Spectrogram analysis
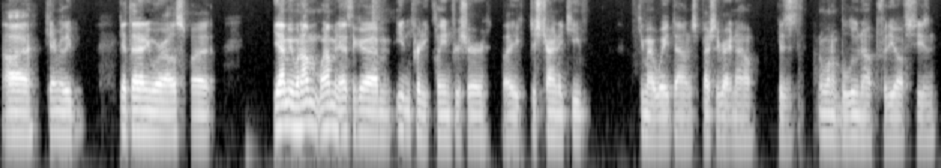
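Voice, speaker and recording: A young man with a fairly low voice answers questions on a casual podcast. He talks in a relaxed way, keeps his answers short and fills gaps with little pauses and "uh"s. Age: young adult. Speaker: guest wrestler.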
